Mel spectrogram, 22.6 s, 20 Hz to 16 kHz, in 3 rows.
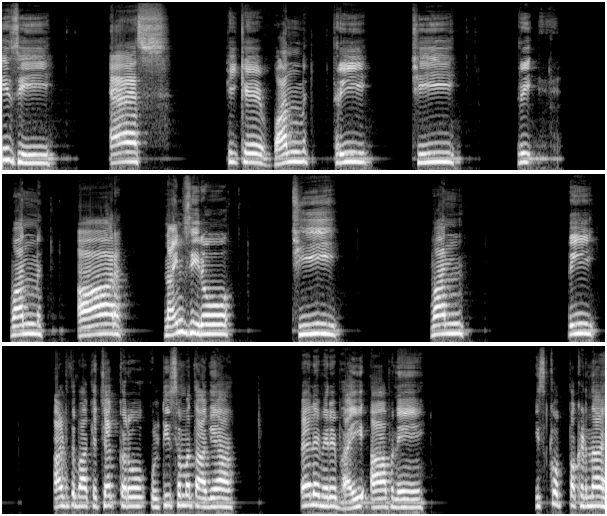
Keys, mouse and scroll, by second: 0.0-1.1 typing, 0.8 click, 1.9 click, 3.3-6.1 typing, 5.8 click, 7.3-8.0 typing, 9.7-11.0 typing, 10.3 click, 12.4 click, 12.8 typing, 14.3 typing, 14.9-15.3 scroll up 1, 15.3-17.5 alt+drag, 17.9-18.3 scroll up 1, 18.4-19.0 alt+shift+drag, 22.4-22.6 alt+drag.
